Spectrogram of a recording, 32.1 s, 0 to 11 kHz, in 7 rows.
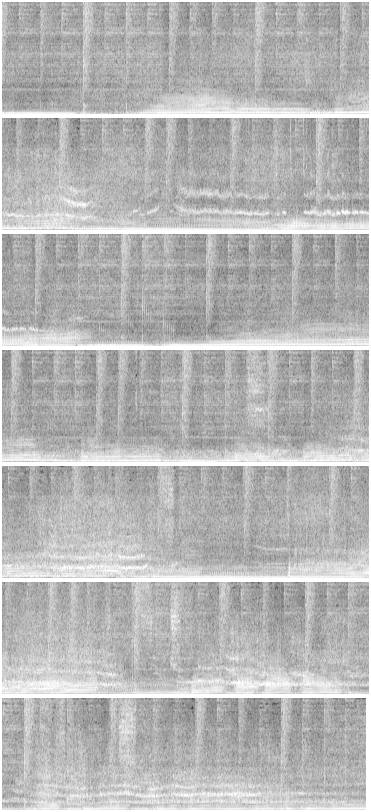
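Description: Honda S2000's JS Racing-built four-cylinder engine revving hard while drifting, its pitch sweeping up and down again and again, with tyre squeal. Background music with a steady beat plays underneath.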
